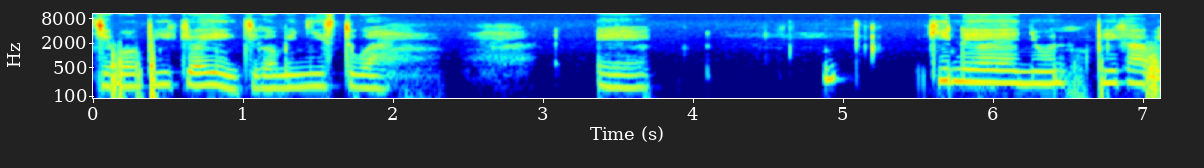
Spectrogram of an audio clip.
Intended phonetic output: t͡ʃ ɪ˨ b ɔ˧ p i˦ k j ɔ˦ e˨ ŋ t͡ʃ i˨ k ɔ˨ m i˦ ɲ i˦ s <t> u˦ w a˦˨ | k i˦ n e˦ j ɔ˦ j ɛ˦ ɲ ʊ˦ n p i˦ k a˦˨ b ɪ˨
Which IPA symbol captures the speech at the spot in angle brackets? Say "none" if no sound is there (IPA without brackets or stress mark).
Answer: t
